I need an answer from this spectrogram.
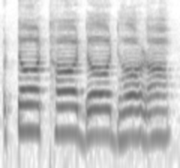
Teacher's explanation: इसके उच्चारण में क्या होता है कि इसके उच्चारण में जो जिह्वा है वो कठोर तालु के पिछले भाग यानी मूर्धा का स्पर्श करती है। जिह्वा जो है कठोर तालु के पिछले भाग अर्थात मूर्धा का स्पर्श किया करती है। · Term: मूर्धन्य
